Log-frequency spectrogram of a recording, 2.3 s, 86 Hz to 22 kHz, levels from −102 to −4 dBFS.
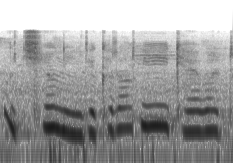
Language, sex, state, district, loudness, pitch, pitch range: Hindi, female, Bihar, Begusarai, -25 LUFS, 270 Hz, 255-300 Hz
